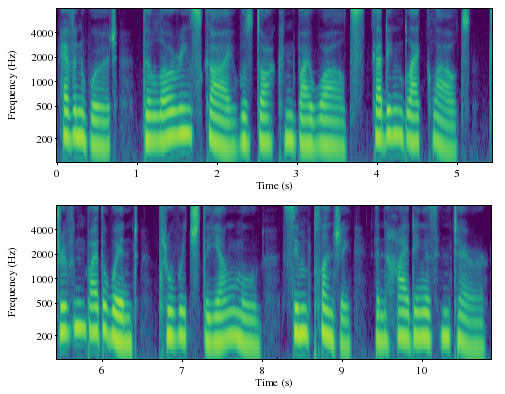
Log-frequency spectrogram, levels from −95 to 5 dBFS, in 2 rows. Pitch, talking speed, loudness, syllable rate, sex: 185 Hz, 150 wpm, -18 LUFS, 4.2 syllables/s, female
